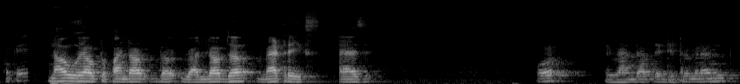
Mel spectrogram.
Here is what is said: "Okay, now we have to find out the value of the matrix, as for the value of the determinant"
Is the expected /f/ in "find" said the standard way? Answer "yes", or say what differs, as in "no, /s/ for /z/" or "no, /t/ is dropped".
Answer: no, /p/ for /f/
